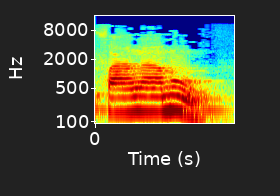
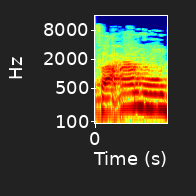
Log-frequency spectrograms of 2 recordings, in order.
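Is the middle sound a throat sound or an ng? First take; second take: ng; throat sound. First: The middle has an ng sound. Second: The middle has a tight throat sound. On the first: The speaker calls it wrong. "berubah menjadi ng" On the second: The speaker calls it right.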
